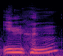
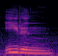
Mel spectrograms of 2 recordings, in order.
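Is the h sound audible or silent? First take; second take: audible; silent. First: The h sound is clearly pronounced. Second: The h sound is silent. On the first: "they say the strong pronunciation" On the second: "normally you just pronounce 일흔. The H sound is... silent"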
